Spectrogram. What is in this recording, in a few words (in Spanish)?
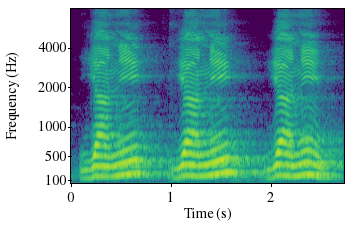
hoy, Tojolabal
